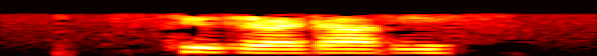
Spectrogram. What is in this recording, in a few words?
Police Tactical Encrypted; sdr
